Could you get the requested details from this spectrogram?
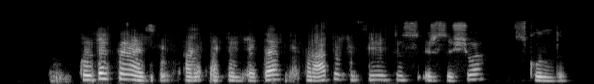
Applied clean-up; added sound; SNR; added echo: neural mask model Resemble Enhance denoiser.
